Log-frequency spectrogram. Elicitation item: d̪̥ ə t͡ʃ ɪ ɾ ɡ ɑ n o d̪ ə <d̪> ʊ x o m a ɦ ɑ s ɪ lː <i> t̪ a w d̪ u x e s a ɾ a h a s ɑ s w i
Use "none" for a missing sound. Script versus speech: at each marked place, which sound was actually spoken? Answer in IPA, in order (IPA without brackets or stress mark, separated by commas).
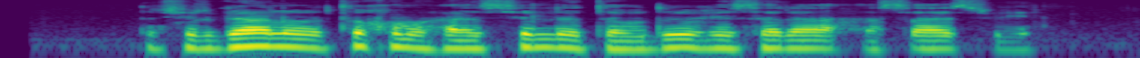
t̪, a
